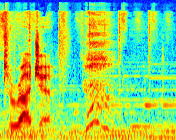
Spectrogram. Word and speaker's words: Toraja: In the region of Toraja. Yo, I was pronouncing it correctly!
